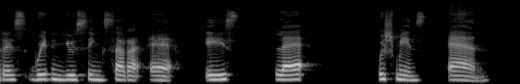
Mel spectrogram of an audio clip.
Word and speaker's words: และ: written using สระแอะ is และ which means and. และ is a high tone because it has an initial low-class consonant with a short vowel and a dead stop.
